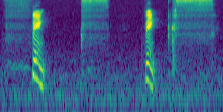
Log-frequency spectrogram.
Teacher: our tongue goes between our teeth. And we end with a k and s sound.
